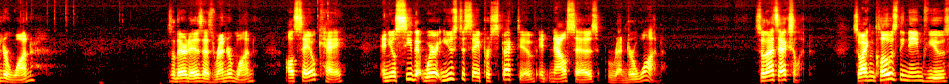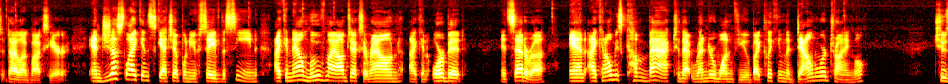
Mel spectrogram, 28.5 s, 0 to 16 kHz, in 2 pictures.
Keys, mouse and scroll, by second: 0.4-2.0 typing, 5.2 click, 7.0 click, 14.8 click, 19.2 right click, 22.6 right click, 27.1 click.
